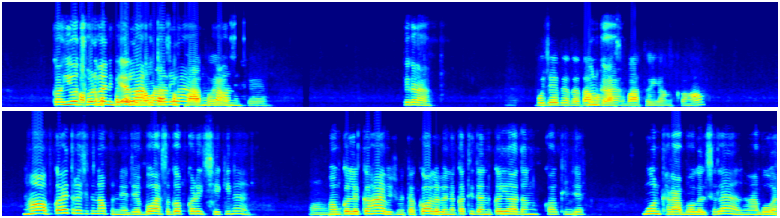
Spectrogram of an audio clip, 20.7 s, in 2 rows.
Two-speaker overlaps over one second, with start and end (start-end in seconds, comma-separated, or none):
0.8-3.2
